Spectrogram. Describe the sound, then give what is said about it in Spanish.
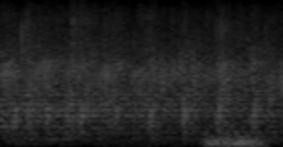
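An audience breaks into steady applause for the Heavenly Father, a dense wash of many hands clapping at an even level with no voices standing out, a slight swell near the end. “¿Cuántos le dan un aplauso al Padre Celestial?”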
